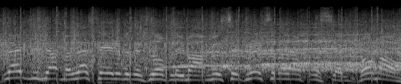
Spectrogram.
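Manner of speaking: loud, high showman intro; compere announcement. Acted. TV host announcing the guest to the studio audience, loud showman call. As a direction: announce him to the crowd like a compere.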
